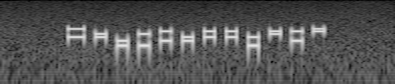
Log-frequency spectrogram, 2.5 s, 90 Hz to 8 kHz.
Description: Multi-frequency trunk signalling (R1, as on North American trunks), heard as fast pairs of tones, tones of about 70 ms. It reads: KP 6148399208 ST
